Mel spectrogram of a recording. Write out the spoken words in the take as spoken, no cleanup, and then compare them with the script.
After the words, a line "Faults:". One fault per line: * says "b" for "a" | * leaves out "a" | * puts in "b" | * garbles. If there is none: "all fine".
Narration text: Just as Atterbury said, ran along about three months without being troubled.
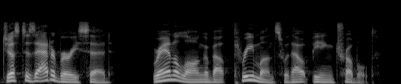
Just as Atterbury said, ran along about three months without being troubled.
Faults:
all fine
